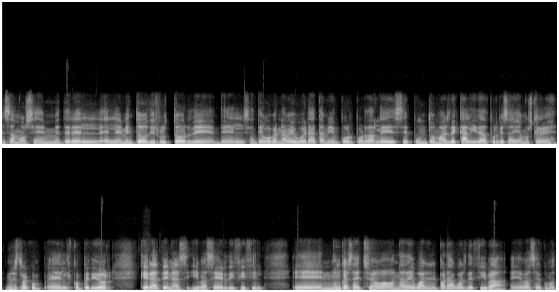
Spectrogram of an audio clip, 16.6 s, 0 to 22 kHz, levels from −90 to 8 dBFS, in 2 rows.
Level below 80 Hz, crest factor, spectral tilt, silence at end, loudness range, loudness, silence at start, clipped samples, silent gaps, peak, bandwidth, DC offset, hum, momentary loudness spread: -60 dBFS; 18 dB; -6.5 dB/octave; 0 s; 2 LU; -19 LUFS; 0 s; under 0.1%; none; -2 dBFS; 8.2 kHz; under 0.1%; none; 7 LU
